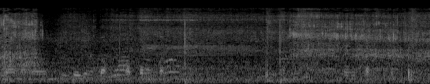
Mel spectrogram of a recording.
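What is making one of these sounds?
A toy boat's small motor whirs on the water.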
